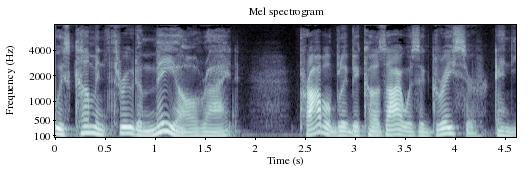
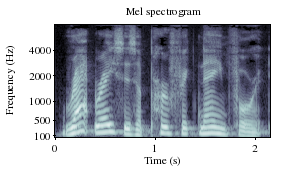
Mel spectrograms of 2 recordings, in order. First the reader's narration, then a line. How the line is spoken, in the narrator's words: she said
